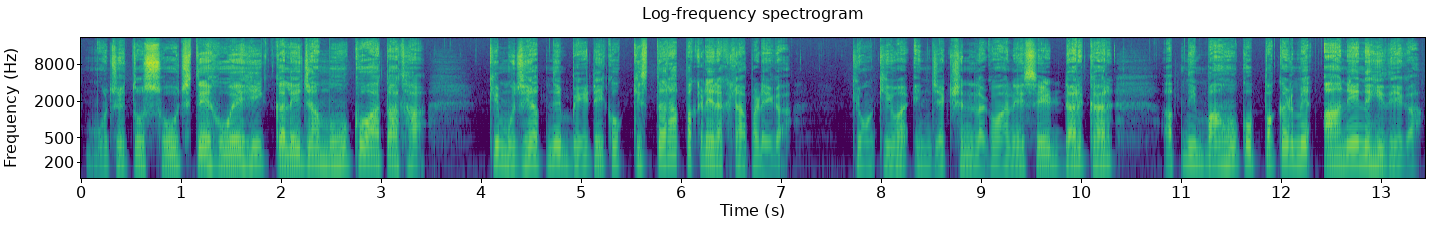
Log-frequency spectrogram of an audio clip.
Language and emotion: Hindi, fearful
